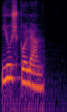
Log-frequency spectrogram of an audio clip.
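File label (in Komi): "юсьпӧлян" Komi, female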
